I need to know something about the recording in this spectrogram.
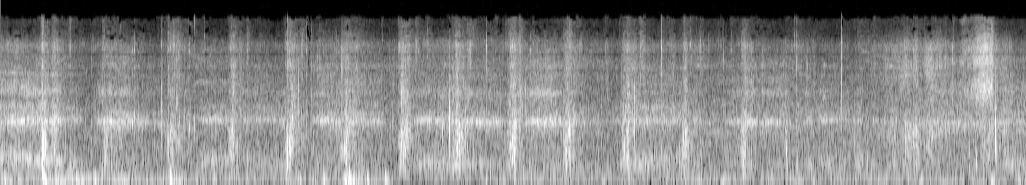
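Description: Footsteps of a hiker walking at a steady pace on a gravel track, just under two steps a second.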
